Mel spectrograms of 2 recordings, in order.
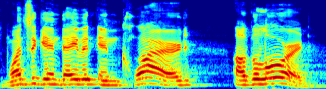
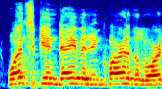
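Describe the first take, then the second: First: It is read more slowly with strong emphasis. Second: It is read quickly without special emphasis. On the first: "don't miss the emphasis" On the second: "I'm reading that fast"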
